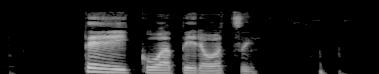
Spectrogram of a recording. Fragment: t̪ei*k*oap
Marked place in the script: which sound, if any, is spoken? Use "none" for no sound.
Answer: k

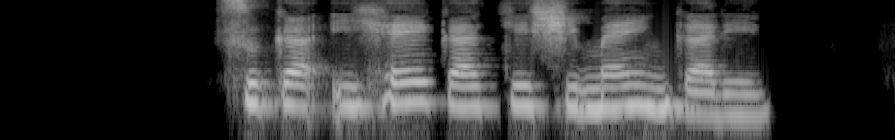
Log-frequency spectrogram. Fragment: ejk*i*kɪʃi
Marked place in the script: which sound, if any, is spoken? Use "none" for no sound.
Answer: a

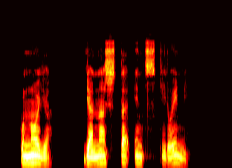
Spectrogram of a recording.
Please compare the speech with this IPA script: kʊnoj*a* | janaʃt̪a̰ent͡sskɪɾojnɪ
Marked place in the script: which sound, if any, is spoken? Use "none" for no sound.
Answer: a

